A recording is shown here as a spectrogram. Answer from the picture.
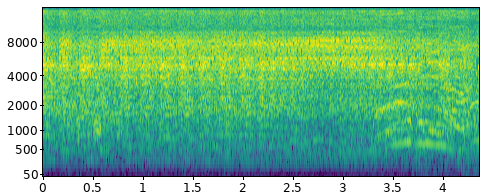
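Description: Loud live electronic dance music in a breakdown: the kick and bass drop out, leaving a steady synth drone under a dense noisy wash. Crowd voices shout over it near the end.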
